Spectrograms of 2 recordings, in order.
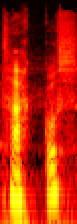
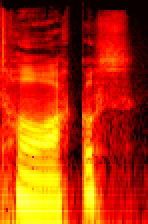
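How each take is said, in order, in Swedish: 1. A-ljudet är kort och vanligt. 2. A-ljudet dras ut väldigt långt.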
